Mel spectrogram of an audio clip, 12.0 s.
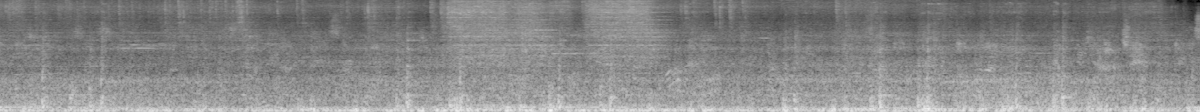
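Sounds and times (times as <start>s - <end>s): train wheels rumbling on rails: 0.0s - 12.0s
hiss: 4.4s - 7.3s.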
